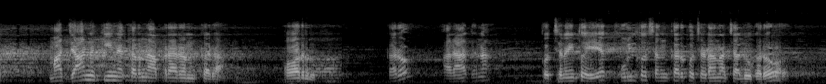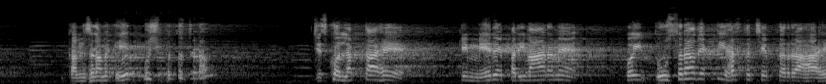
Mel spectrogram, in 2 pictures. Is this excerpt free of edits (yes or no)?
no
